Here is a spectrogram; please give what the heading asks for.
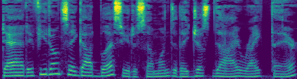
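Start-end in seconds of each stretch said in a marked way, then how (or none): none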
